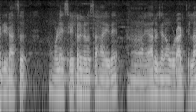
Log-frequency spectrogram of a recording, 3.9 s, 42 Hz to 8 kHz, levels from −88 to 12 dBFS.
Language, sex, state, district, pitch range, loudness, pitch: Kannada, male, Karnataka, Belgaum, 95-100 Hz, -20 LUFS, 100 Hz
